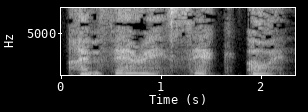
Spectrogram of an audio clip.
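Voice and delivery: breathy whispered confession, barely there; faint whisper. Acted. Dying woman tells the boy she is sick, whispering. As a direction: whisper it so he must lean in to hear. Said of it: "she whispered".

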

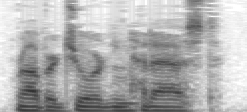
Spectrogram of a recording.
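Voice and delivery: ordinary delivery

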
